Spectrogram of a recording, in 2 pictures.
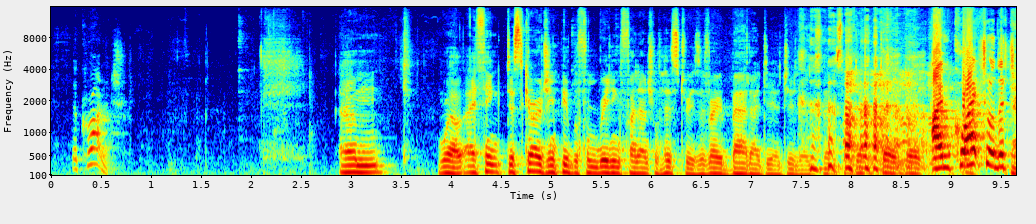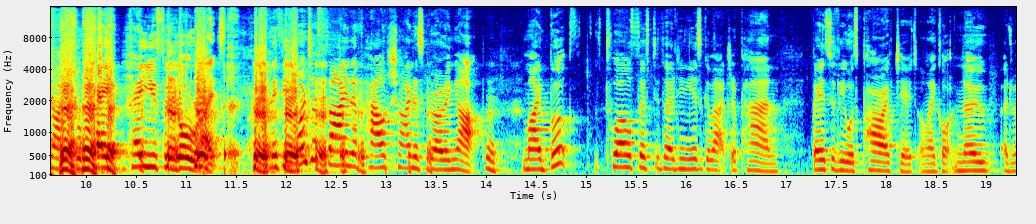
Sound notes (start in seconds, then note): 7.5 laughter; 11.0 laughs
